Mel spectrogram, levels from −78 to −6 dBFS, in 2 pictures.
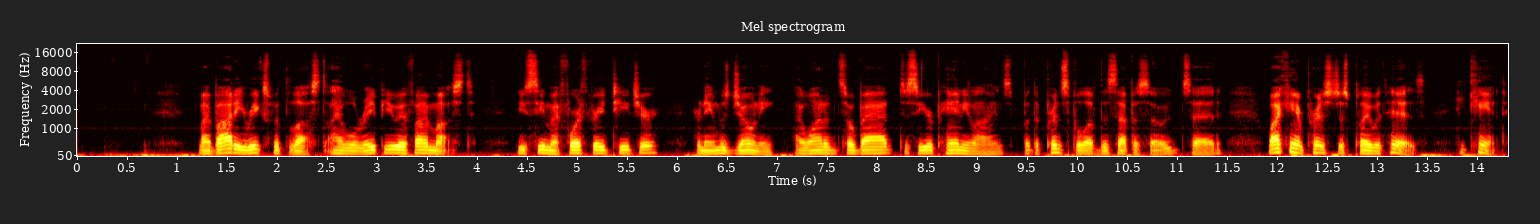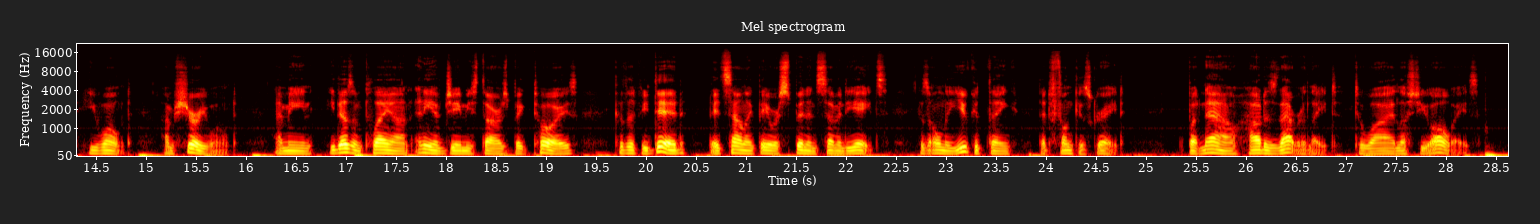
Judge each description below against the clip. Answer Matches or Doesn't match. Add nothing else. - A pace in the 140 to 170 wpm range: Doesn't match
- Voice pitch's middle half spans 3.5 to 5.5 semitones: Doesn't match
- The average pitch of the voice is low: Matches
